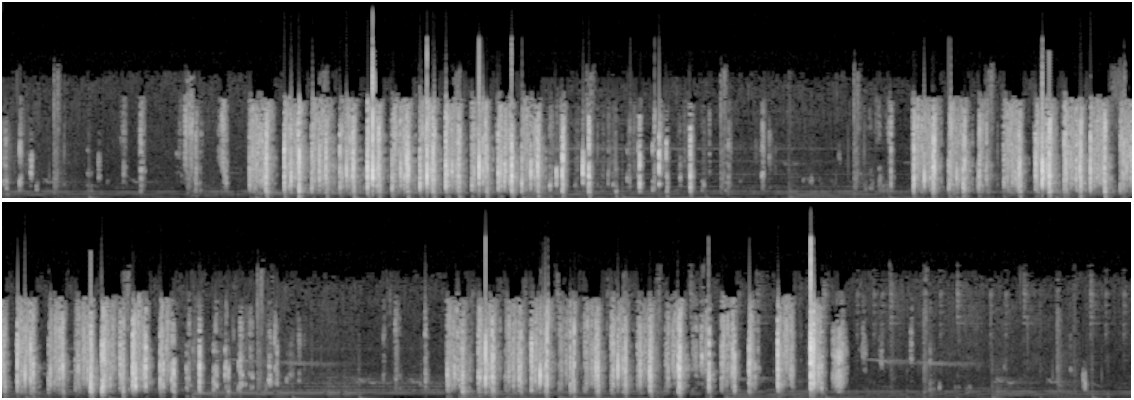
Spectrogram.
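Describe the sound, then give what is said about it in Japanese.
Spiritual message cards being drawn make dense bursts of rapid papery clicking. The bursts come in three long runs separated by pauses, over a quiet, steady background of soft tones and faint regular ticks. “今日のね、スピリチュアルメッセージ、カードを引いてきますので、少々お待ちください。”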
